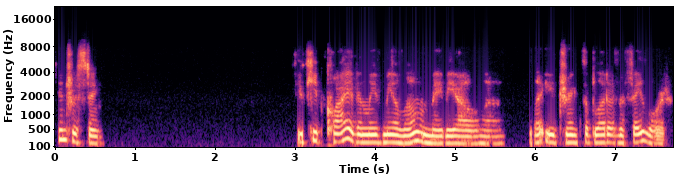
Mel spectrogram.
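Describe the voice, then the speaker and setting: A woman playing a guarded, firm female adventurer in a tabletop fantasy game, blunt and deliberate in speech. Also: fairly low pitch, fairly even intonation, dark tone, no echo, muffled recording. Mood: guarded, bargaining.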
